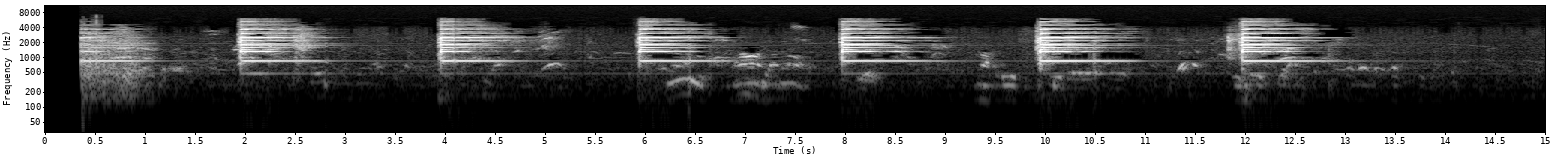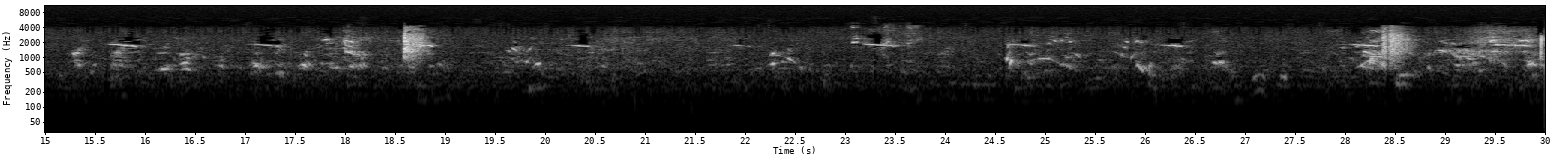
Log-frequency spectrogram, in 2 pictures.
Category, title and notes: Soundscapes > Urban
Bells at a beach - Spiaggia Di Ponente, Genoa, Italy
Recording of church bells at a beach on the Genoan coast, Italy. 9/9/25
ambience, beach, bell, bells, coastal, nautical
